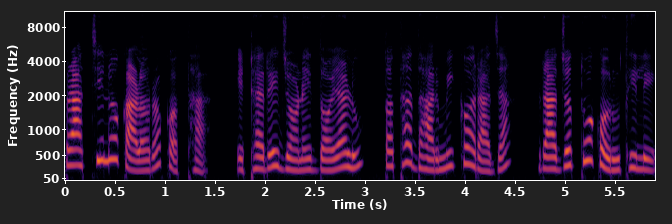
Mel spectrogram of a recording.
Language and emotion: Odia, neutral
